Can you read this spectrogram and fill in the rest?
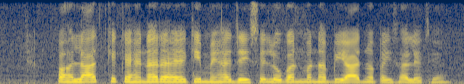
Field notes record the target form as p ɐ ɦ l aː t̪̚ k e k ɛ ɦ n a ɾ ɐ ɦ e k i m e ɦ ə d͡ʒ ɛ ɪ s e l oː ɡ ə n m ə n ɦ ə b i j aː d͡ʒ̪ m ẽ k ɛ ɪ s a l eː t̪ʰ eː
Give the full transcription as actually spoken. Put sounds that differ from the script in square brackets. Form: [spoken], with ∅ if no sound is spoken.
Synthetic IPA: p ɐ ɦ l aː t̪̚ k e k ɛ ɦ n a ɾ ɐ ɦ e k i m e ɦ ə d͡ʒ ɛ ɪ s e l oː ɡ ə n m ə n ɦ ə b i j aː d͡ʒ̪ m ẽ [p] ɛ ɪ s a l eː t̪ʰ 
